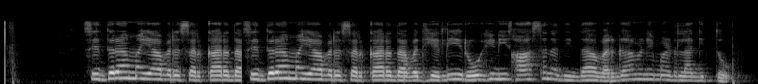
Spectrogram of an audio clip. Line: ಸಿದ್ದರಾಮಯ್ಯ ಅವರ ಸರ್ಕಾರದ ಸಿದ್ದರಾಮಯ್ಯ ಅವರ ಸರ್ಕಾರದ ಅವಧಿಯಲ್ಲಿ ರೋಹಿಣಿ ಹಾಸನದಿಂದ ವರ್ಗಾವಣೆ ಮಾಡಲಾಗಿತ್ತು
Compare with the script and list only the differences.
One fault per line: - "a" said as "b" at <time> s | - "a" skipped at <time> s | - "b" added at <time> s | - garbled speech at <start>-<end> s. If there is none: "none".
none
